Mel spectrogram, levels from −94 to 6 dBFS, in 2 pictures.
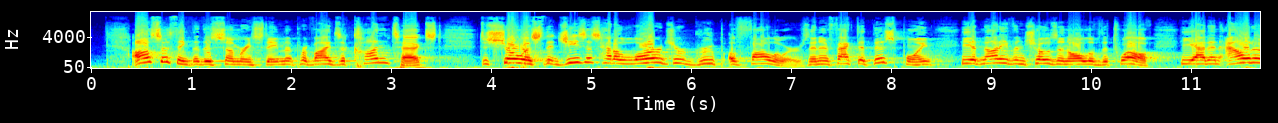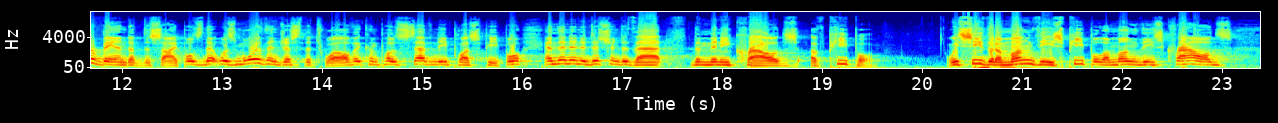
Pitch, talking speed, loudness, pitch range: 200 Hz, 190 wpm, -10 LUFS, 175-240 Hz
